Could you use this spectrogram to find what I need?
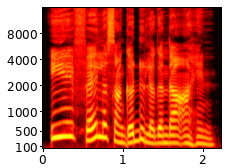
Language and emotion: Sindhi, neutral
